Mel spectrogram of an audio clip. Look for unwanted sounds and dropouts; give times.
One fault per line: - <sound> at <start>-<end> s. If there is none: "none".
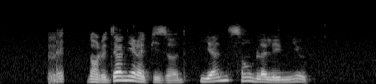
- laugh at 0.5-0.6 s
